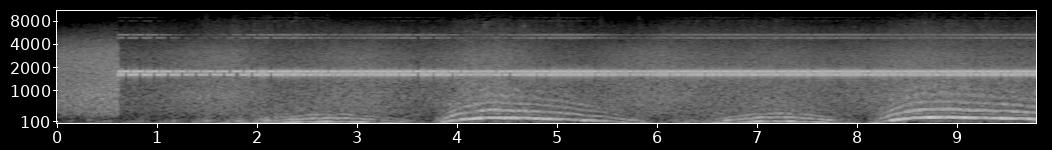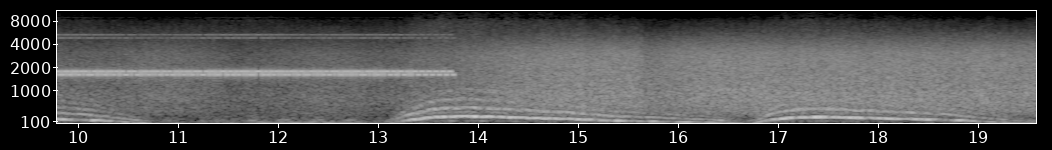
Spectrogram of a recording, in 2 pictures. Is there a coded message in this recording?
Yes: NAVTEX (SITOR-B), 100 baud, 170 Hz shift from 0.6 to 13.8 s, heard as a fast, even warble, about 1700 Hz centre, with radio static. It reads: ZCZC EE62 CONTAINER ADRIFT IN PSN 64-47S 164-12W. CANCEL THIS MSG 26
